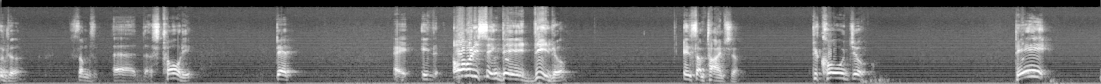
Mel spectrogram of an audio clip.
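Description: An elderly man speaks expressively into a clip-on microphone, in bursts with pauses.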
